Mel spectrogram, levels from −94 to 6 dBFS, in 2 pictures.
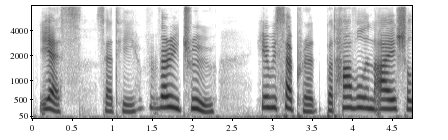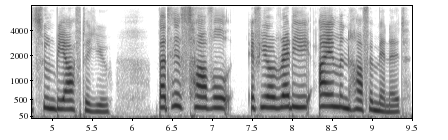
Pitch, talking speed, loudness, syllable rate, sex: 245 Hz, 190 wpm, -16 LUFS, 5.8 syllables/s, female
